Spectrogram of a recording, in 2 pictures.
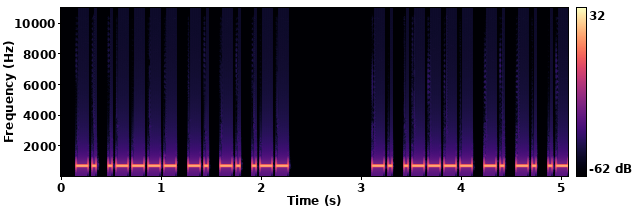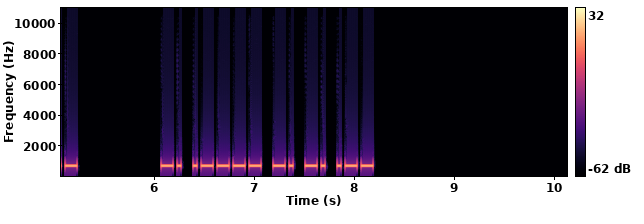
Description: Morse code, heard as a keyed tone, about 30 wpm, 700 Hz. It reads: N1NNW N1NNW N1NNW
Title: USA Call Signs - 5 Characters - Repeated 3x - 30wpm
